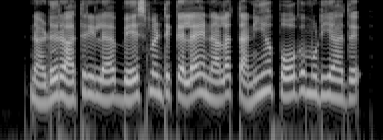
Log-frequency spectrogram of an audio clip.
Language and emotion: Tamil, fearful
